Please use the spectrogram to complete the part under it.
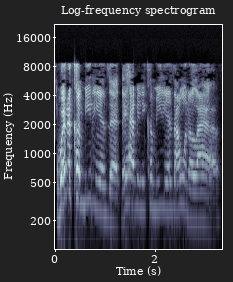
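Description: A woman's voice: high voice, animated, a little fast, fairly bright tone. A young woman casually chatting and laughing with viewers on a phone live stream, teasing and playful. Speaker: livestream host.

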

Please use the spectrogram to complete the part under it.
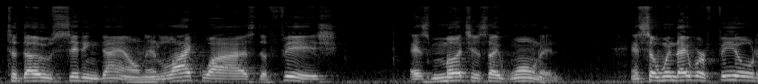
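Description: A man preaching a sermon, earnest and conversational, often repeating words as he restarts, then reading scripture and praying. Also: a little high. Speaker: pastor. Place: church sanctuary.

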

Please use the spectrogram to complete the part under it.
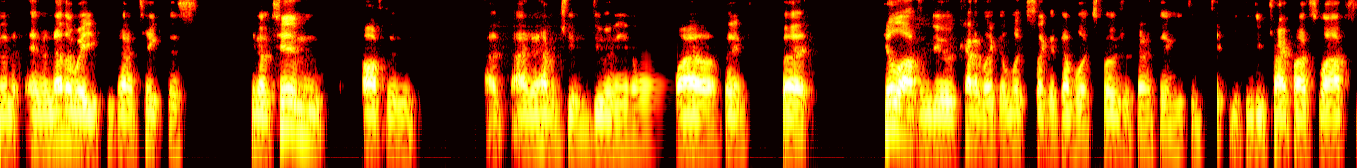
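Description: A man of medium pitch talking casually through a photography technique. He rambles a bit and often restarts his sentences with "um" and "so," in an easygoing way. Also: rough recording. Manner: relaxed, rambling, many fillers and restarts. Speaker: presenter at a photography talk.

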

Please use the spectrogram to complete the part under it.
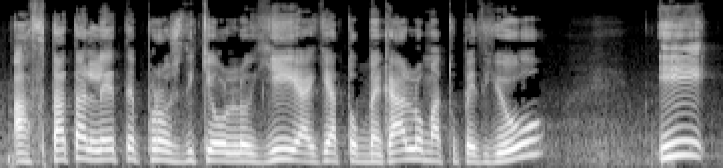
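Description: A woman's voice: mid-range voice, lively intonation. A woman hosting a television talk show, asking probing, pointed questions of her guest. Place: television studio.

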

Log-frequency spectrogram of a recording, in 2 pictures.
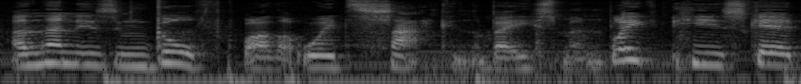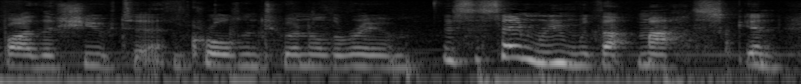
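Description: A woman's voice: mid-range voice, moderate pace, few pauses. A young woman recapping a horror film in a casual, chatty way with sarcastic asides, filmed in a small bedroom at her desk. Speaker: film reviewer.

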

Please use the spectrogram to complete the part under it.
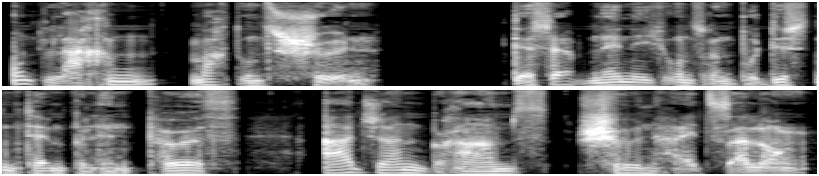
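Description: A man reading a spiritual book aloud as scripted narration, calm and measured, with a husky voice. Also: sits low, no room sound, studio quality. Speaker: audiobook reader.

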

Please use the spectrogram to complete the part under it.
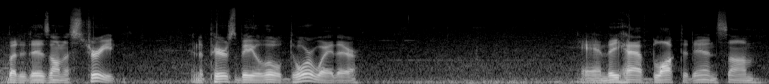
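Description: A man narrating a walking tour outdoors on a city sidewalk, explaining things slowly and plainly as he films with a handheld phone. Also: on the low side, slight background noise. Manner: slow, plain, informative. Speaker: vlogger touring a building. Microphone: handheld phone camera.

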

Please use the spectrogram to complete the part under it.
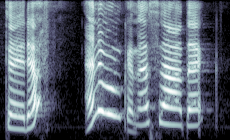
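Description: A woman's voice: extremely high pitch, big pitch swings, fast talker, vocal fry, bright, forceful tone, heavily acted. A woman voicing a friendly, chirpy little female bird in a children's shadow puppet show. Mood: helpful.

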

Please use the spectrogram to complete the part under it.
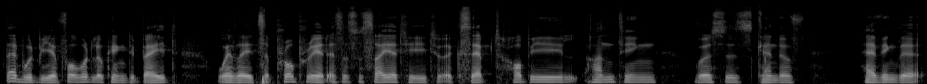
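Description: A man speaking as a panelist on a conference stage, halting and often rephrasing as he searches for words. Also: lowish voice, little pitch movement, clear, resonant tone. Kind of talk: panel discussion contribution. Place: conference hall stage, indoors.

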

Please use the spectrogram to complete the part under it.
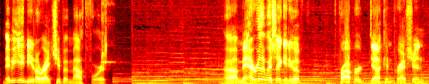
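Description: A gaming video host gives casual, playful commentary over game music, exclaiming and swearing freely. His mid-range voice is brisk and swings hugely in pitch.

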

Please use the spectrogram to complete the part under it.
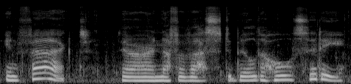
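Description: In an ASMR roleplay, a woman plays a kind but possessive aristocratic vampire mistress, speaking gently, measured and genteel to soothe. Her natural, lowish voice sounds calm and coaxing over slight background noise.

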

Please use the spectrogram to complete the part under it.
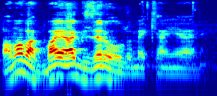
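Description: Low-voiced man muttering over gameplay. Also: fairly quick. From Turkey. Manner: swearing, talking to himself, excitable outbursts. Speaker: gaming YouTuber. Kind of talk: casual gameplay commentary.

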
